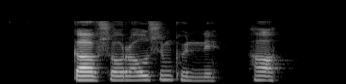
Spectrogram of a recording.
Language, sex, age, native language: Icelandic, male, 15, Icelandic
